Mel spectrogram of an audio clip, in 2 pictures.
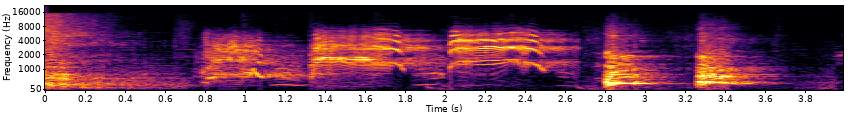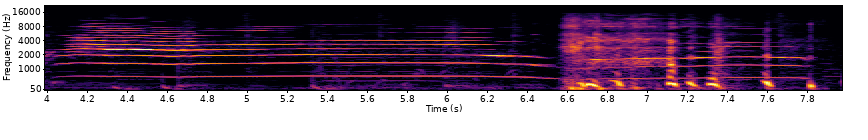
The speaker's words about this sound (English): Is that cat okay? That cat, yeah, that cat's going through one right now. Needs some help.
